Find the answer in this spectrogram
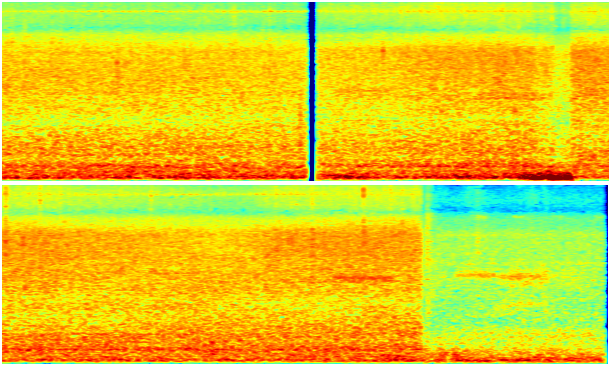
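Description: Steady hiss of heavy rain, with a short low thunder rumble about five and a half seconds in. Near the end the rain noise drops off and frogs start calling.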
